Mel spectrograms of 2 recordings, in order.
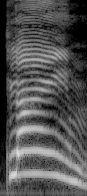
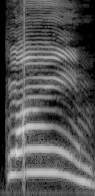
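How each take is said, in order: Both takes have the same delivery.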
